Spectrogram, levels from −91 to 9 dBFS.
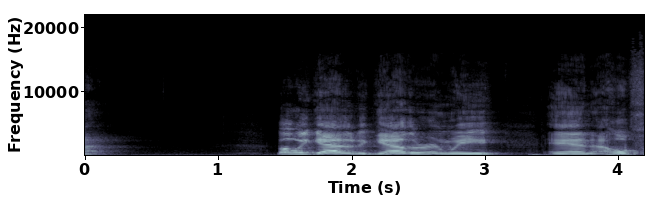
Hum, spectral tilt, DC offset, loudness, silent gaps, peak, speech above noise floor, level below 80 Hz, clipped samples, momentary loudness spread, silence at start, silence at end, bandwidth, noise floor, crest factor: none; -5 dB/octave; under 0.1%; -27 LUFS; none; -10 dBFS; 42 dB; -64 dBFS; under 0.1%; 12 LU; 0 s; 0 s; 13 kHz; -69 dBFS; 18 dB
